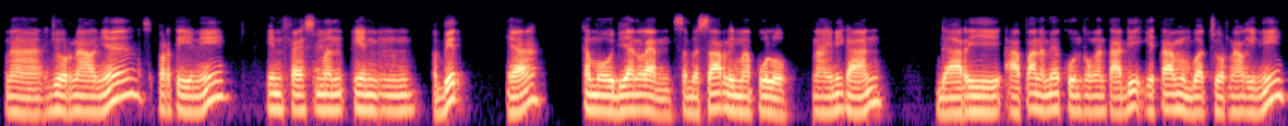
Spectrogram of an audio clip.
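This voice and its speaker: The recording is dull and lo-fi: an Indonesian man teaching accounting goes through a worked exercise at a measured pace, his lowish voice a little mellow. His delivery is conversational, full of self-answered questions and frequent check-in tags.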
